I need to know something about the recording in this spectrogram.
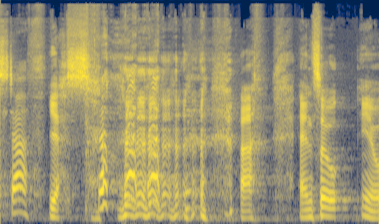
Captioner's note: laughter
